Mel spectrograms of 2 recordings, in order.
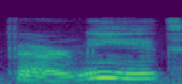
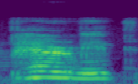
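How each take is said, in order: First: Permit stressed on the MIT, per-MIT; stress on second syllable. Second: Permit stressed on the PER, PER-mit; stress on first syllable. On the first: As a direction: lean on the last syllable of permit. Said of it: "con acento en la segunda". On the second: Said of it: "como tiene el acento en la segunda". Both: Shown as a demonstration.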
